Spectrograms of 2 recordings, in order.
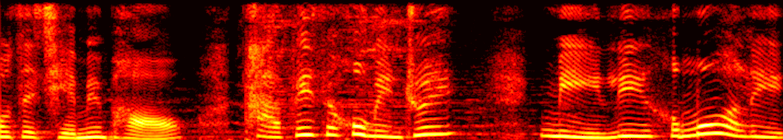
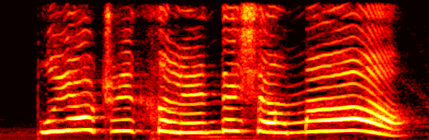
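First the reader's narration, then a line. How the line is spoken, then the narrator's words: Shouting. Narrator (Chinese): 茉莉大喊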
